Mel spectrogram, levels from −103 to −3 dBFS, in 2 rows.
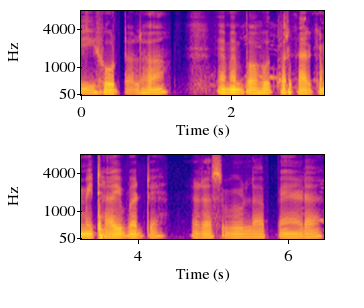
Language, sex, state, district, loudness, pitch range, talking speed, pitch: Bhojpuri, male, Bihar, Muzaffarpur, -18 LUFS, 105-110 Hz, 120 wpm, 105 Hz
